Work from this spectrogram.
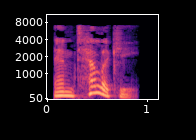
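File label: "entelechy", British English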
